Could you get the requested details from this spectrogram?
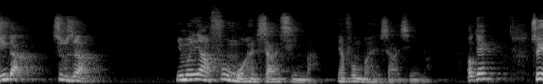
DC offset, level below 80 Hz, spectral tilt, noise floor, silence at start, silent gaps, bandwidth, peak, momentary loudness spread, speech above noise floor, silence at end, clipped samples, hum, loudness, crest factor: under 0.1%; -72 dBFS; -4.5 dB/octave; -63 dBFS; 0 s; none; 15 kHz; -10 dBFS; 15 LU; 36 dB; 0 s; under 0.1%; none; -28 LUFS; 18 dB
